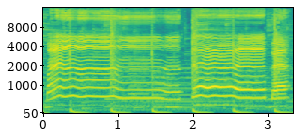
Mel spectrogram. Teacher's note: mati setelah nun mati bertemu dengan huruf Ta Maka cara membaca nun mati ialah dengan samar setelah samar baru didengungkan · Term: ikhfa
